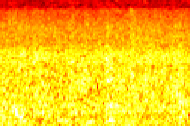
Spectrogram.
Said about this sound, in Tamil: தெரியுதா மழை பெய்யுறது?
